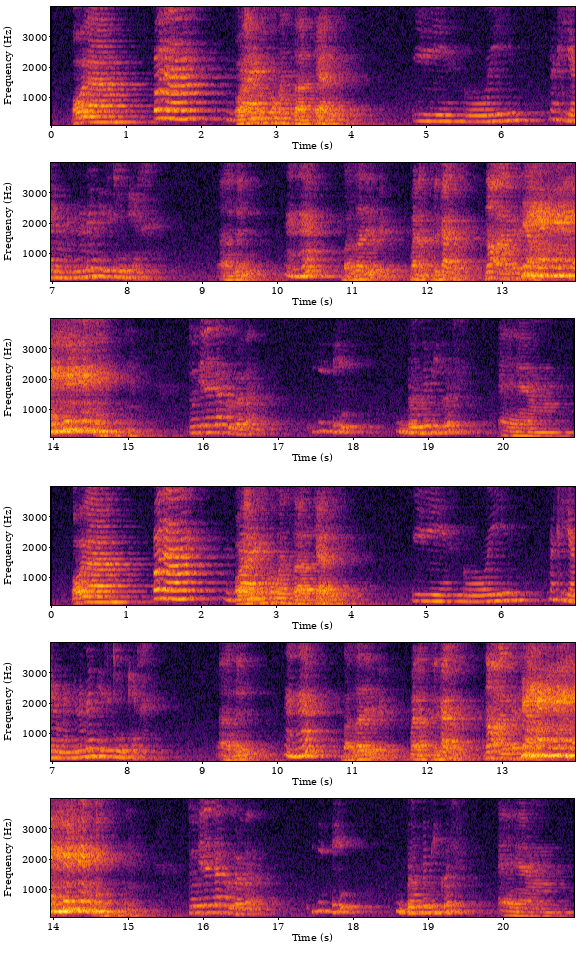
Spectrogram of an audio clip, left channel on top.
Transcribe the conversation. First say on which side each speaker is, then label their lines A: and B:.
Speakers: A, on the right; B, on the right.
A: Hola,
B: Hola, ¿cómo estás?
A: hola Nico, ¿cómo estás? ¿Qué haces?
B: Eh, estoy maquillándome, haciéndome mi skincare.
A: ¿Ah, sí?
B: Ujú.
A: ¿Vas a salir o qué? Bueno, el caso. No, a lo que te
B: <laughs>
A: llamo. <laughs> Tú tienes gatos, ¿verdad?
B: Sí, sí, sí, dos gaticos.
A: Em,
